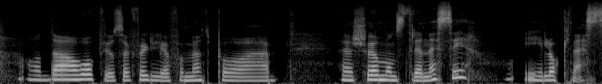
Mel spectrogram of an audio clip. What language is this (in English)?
Norwegian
